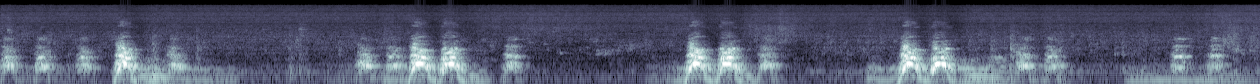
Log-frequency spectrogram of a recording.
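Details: Great Pyrenees, two pet dogs named Blanche and Lee, guarding from upstairs bay windows on the west and east sides of a house; deep barks in clustered bursts of two to four, pauses of a few seconds between bursts, indoors.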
